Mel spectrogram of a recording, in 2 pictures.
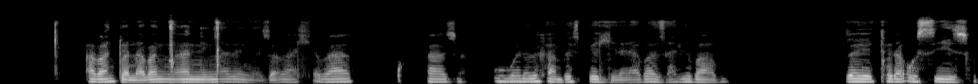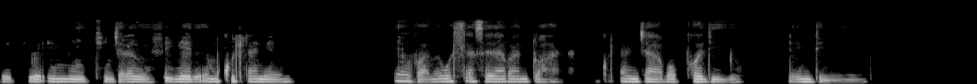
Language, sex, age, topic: North Ndebele, male, 36-49, health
